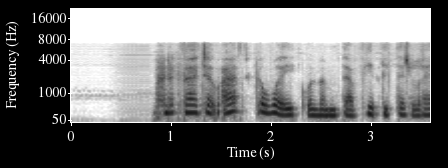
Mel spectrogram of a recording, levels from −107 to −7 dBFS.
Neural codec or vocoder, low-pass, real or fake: codec, 16 kHz in and 24 kHz out, 0.8 kbps, FocalCodec, streaming, 65536 codes; 7.2 kHz; fake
